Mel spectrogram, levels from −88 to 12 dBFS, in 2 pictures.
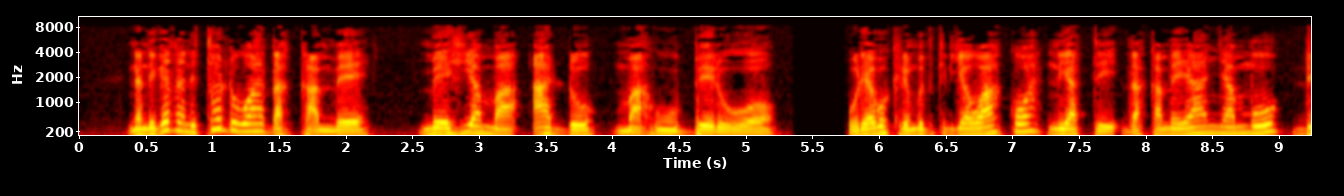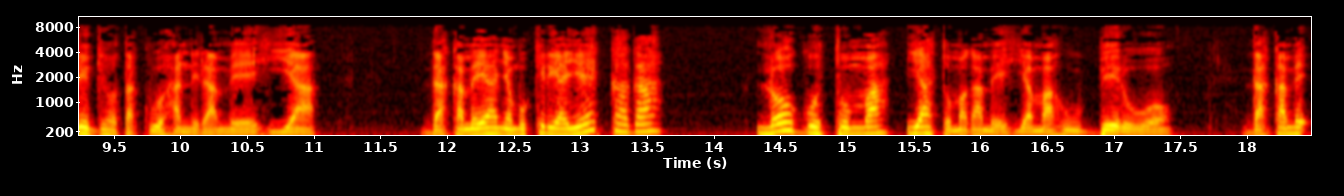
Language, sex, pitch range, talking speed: English, male, 110-165 Hz, 105 wpm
